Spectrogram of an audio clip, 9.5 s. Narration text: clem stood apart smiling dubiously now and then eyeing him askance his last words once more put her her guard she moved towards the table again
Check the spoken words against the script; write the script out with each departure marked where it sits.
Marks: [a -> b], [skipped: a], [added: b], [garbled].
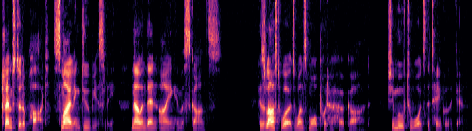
clem stood apart smiling dubiously now and then eyeing him askance his last words once more put her her guard she moved towards the table again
